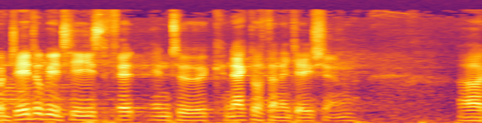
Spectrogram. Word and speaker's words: JWT: to learn about how jwts fit into connect authentication uh just as a preface notice i said jwt not jot or jute i think any same realize that it can only pronounce jwt i mean it's three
